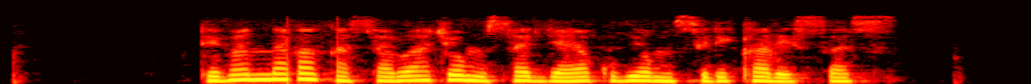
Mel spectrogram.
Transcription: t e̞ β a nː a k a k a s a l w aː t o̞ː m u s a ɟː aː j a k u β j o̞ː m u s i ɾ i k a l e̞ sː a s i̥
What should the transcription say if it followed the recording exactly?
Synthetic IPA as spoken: t e̞ β a nː a k a k a s a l w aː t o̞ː m u s a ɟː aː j a k u β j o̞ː m u s i ɾ i k a l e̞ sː a s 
